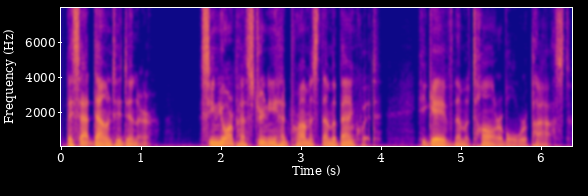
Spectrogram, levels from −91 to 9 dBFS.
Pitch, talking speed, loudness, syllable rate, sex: 110 Hz, 170 wpm, -19 LUFS, 5.3 syllables/s, male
